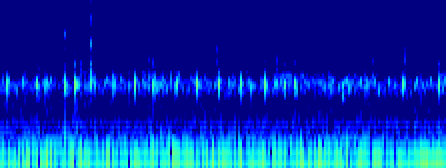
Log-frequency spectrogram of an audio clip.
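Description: Bubbling water from plant respiration in a pond, picked up live: a steady run of small, evenly spaced pops rides over a continuous low, rumbling wash, holding an even level throughout.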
